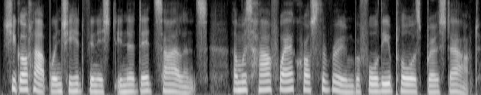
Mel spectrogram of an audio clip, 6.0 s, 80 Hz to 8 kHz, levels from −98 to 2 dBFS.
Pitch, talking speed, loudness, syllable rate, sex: 175 Hz, 220 wpm, -18 LUFS, 5.7 syllables/s, female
